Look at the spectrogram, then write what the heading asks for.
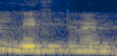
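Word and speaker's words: Lieutenant: উচ্চারণটা লেফটেন্যান্ট, কিন্তু বানানটা হবে এরকম LIEUTENNT, লিউটেন্যান্টের মতো, কিন্তু উচ্চারণ হবে লেফটেন্যান্ট, যেটা এটাই রয়েছে।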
